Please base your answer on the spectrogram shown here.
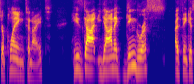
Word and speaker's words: Yannick Gingras: He's got Yannick Gingras, I think is how you say the name.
